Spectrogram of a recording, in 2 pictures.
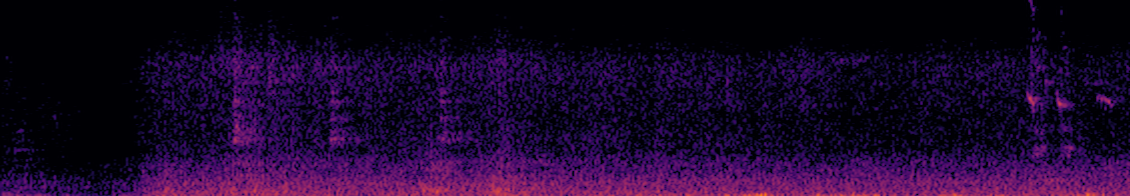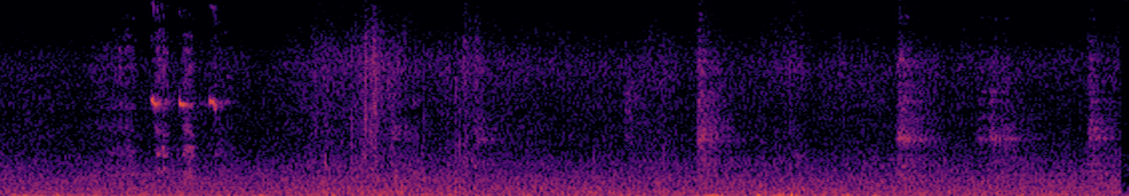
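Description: Sheets flap and rustle in the wind outdoors.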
